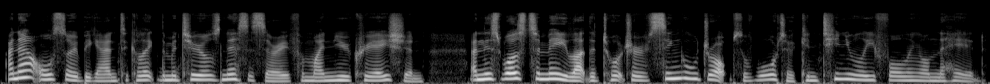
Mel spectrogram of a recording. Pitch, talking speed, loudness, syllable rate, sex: 200 Hz, 190 wpm, -19 LUFS, 5.2 syllables/s, female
